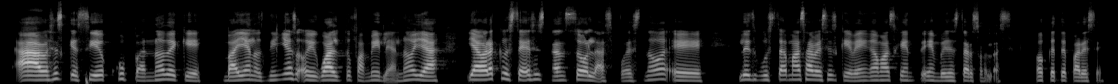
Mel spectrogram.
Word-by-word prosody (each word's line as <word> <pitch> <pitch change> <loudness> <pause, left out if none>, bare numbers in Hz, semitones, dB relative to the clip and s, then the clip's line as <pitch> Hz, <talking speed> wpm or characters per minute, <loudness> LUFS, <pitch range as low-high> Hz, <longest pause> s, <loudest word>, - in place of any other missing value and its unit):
a 205 0 +11
veces 250 +5 +2
que 215 - -4
sí 215 +2 +2
ocupan, 215 -5 -10
¿no?, 215 +2 -2
de 225 -2 0
que 175 -3 -3 0.2
vayan 190 +4 +2
los 185 -3 -8
niños 230 +5 -2
o - - -5
igual 200 0 +4
tu 205 - -13
familia, 195 +2 -4
¿no? 200 +6 -6
Ya, 190 -4 +4 0.2
y - - -2
ahora 220 +3 +7
que 265 - -10
ustedes 215 -3 0
están 200 -4 -1
solas, 205 -1 -1
pues, 165 +1 -8
¿no?, 220 +4 -3
eh, 175 -2 -1 0.3
¿les 220 0 -3
gusta 210 +1 -4
más, 220 +1 +1
a 220 - +3
veces, 210 0 -2
que 180 -2 -4
venga 185 +3 -3
más 200 0 -2
gente 195 -2 -6
en 185 - -6
vez 175 +1 -5
de - - -6
estar 175 +1 -5
solas, 155 -2 -10 0.2
o 190 - -5
qué 190 - -7
te 190 - -6
parece? 165 -1 -5
200 Hz, 235 wpm, -26 LUFS, 185-220 Hz, 0.3 s, a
